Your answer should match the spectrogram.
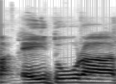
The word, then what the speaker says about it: ADAURA: 제 가 아까 물어봤을 때 , 영어 로 는 " 아다우라 " 라고 발음 해야 한다 고 하더군 요 .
